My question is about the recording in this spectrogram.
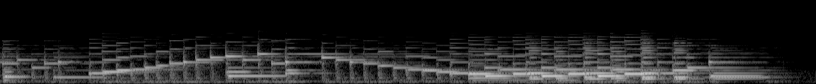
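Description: Grand piano played solo: fast rising and falling runs of notes, then louder repeated chords, ending in a final chord that dies away near the end.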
